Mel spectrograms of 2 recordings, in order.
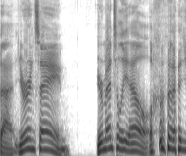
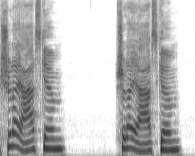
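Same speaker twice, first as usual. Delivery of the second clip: usual speaking voice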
